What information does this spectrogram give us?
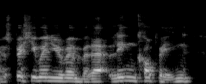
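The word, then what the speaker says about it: Linköping: when you remember that lean copping or Lynn shopping as I think they're pronounced in Sweden they of course are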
